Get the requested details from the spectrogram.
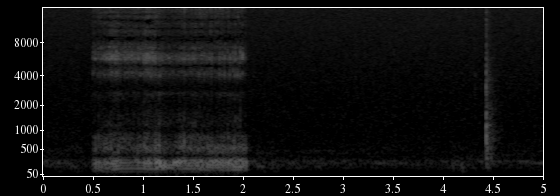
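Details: Vizsla dog snoring while asleep, dreaming: a single loud, vibrating snore about a second and a half long, then quiet and a brief click.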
